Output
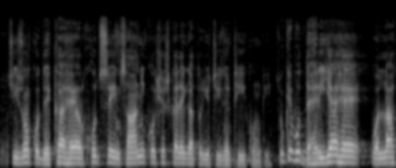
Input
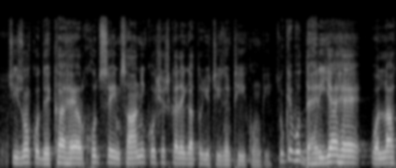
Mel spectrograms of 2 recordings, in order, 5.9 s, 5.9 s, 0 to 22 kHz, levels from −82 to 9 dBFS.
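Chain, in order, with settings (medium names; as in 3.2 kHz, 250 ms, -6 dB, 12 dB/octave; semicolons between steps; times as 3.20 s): high-pass 87 Hz; bass shelf 280 Hz +6 dB; feedback echo behind a high-pass 213 ms, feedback 31%, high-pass 5.3 kHz, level -17.5 dB; trim -4 dB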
